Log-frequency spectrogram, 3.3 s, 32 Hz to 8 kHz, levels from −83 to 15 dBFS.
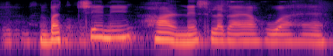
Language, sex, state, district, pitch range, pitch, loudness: Hindi, male, Bihar, Patna, 135-165 Hz, 140 Hz, -20 LUFS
